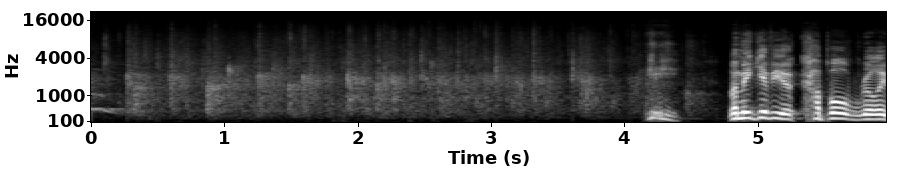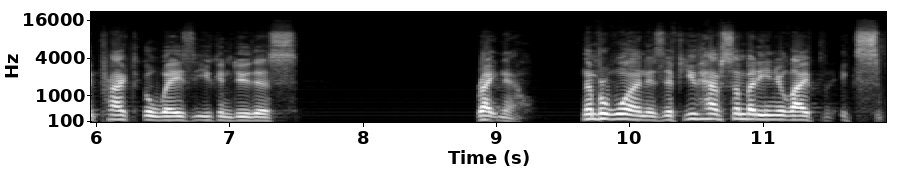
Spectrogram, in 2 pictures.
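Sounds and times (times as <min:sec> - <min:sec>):
faint cheers: 0:00.0 - 0:00.5
audience applause: 0:00.0 - 0:04.7
speech: 0:04.2 - 0:07.6, 0:08.8 - 0:11.9.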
